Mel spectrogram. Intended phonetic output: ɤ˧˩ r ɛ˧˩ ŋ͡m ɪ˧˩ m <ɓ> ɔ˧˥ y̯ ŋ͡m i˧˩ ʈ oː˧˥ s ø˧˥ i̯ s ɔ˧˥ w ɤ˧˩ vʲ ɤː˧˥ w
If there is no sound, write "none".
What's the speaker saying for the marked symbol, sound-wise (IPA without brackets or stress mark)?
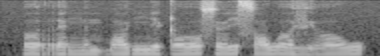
ɓ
